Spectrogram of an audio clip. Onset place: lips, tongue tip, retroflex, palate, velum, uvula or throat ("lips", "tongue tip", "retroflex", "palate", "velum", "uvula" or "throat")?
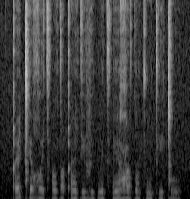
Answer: uvula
